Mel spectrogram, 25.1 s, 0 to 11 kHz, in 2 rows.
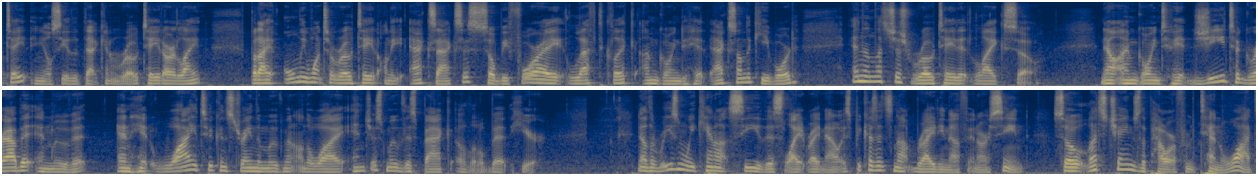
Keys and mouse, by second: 6.9 x, 11.9 g, 14.3 y, 24.3-25.0 drag.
